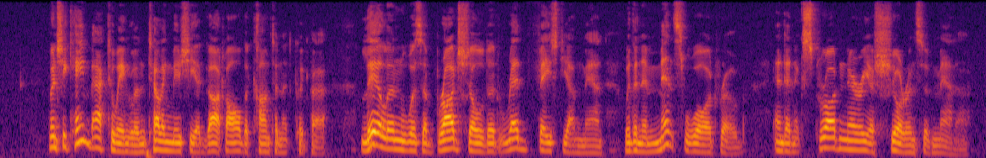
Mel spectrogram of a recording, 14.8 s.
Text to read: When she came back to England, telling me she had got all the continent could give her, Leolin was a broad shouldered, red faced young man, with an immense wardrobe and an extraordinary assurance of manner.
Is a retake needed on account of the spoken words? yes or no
yes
